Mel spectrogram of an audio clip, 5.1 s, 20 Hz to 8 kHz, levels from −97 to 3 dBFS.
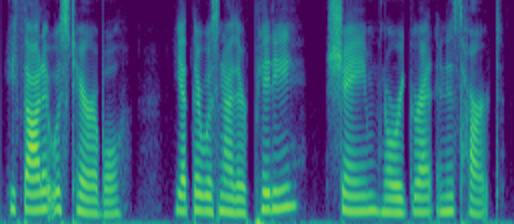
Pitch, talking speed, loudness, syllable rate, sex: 200 Hz, 185 wpm, -19 LUFS, 5.4 syllables/s, female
